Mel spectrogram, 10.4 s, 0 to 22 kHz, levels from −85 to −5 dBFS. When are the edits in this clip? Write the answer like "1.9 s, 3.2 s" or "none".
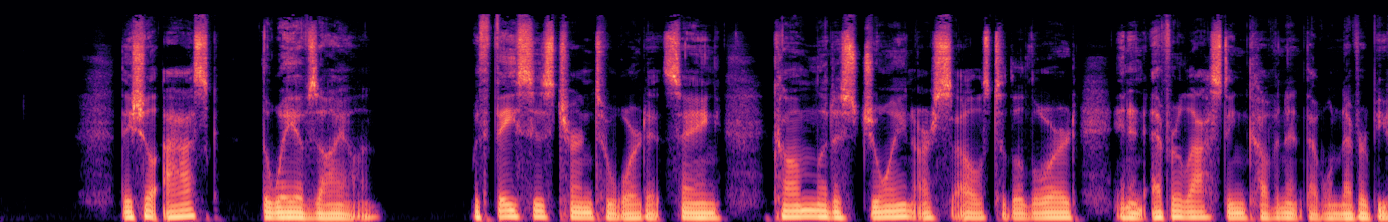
none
